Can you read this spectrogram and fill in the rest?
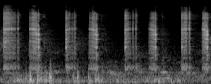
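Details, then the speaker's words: Gilera DNA scooter rear brake: sharp, high-pitched scrape pulsing about three times a second with wheel rotation, a dragging rear brake to be taken apart and checked. "And yeah, so at the moment we're just looking at the rear brake, because it's well, listen, when a rear brake's making this noise,"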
